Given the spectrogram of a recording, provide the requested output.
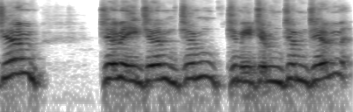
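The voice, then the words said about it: Imitates another person's voice. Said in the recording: “Your Billy Connolly impression is pretty good. ... It's better when I'm sick ... it's my cold voice”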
